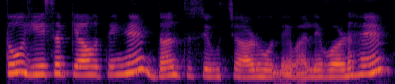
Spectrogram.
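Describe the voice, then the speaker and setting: A woman teacher talks through a classroom lesson at a very unhurried pace, repeating each sound so her pupils can follow. Her voice sits a little high. The recording is somewhat dull and lo-fi. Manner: slow, patient, repeats sounds for pupils to copy.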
